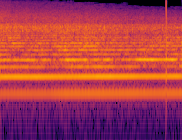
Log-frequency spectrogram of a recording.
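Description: A loud, sustained droning tone held at one steady pitch, rich in overtones, played as an outro sound effect over the closing title card.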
